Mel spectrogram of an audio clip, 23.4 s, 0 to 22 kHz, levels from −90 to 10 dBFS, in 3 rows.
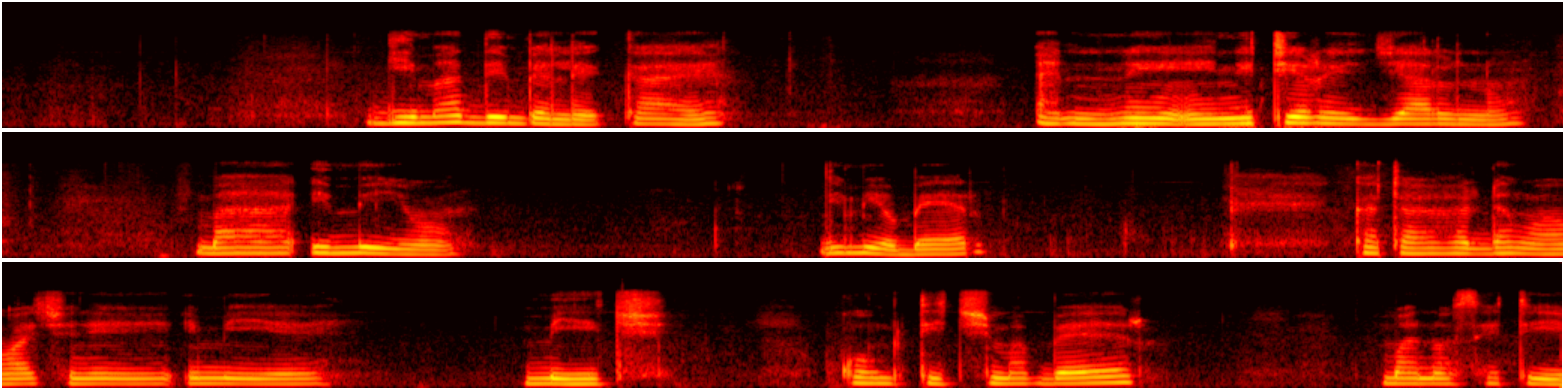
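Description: No technical faults are audible.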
